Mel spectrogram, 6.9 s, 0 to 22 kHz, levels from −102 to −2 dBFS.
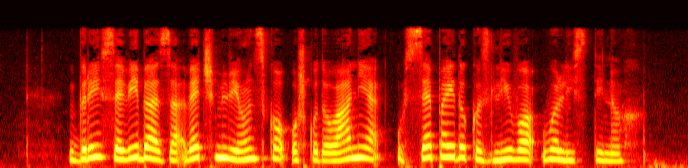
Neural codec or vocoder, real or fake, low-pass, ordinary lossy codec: codec, 24 kHz, 0.9 kbps, WavTokenizer, medium speech release version 1; fake; 10.8 kHz; MP3, 64 kbps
